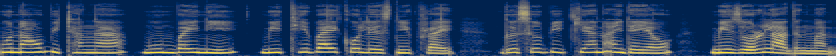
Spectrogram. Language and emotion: Bodo, neutral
